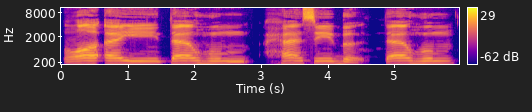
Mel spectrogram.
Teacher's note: را پر زبر ہونے کی وجہ سے را کو موٹا کر کے پڑھیں گے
